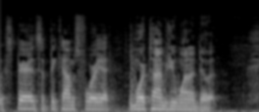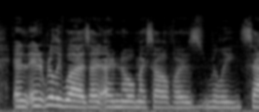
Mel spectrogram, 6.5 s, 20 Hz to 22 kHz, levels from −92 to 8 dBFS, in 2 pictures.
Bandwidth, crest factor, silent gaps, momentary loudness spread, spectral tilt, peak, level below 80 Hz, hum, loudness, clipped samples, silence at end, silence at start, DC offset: 12.5 kHz; 16 dB; none; 9 LU; -6 dB/octave; -14 dBFS; -52 dBFS; none; -30 LUFS; under 0.1%; 0 s; 0 s; under 0.1%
